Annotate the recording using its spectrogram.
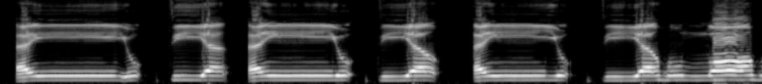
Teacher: ادغام ہو رہا ہے کیونکہ نون ساکن کے بعد یا یرملون کا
